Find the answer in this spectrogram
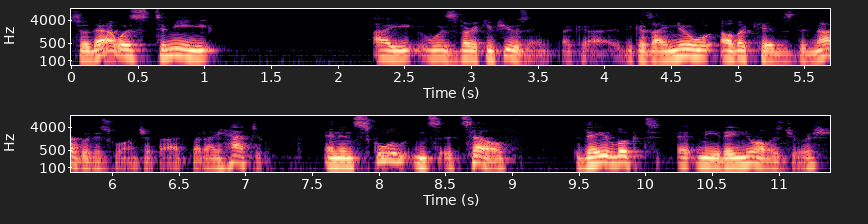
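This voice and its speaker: At a fairly quick pace, a man with an Arabic accent and a dark, mellow tone speaks at medium pitch, with ordinary pitch variation and big swings in loudness. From Syria. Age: 40s. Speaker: orthodontist. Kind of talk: interview. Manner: halting, many repetitions and fillers.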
